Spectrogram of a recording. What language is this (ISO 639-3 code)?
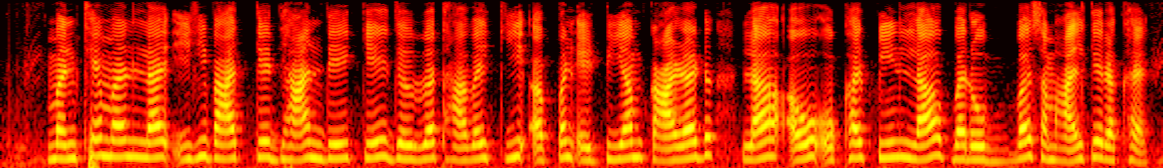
hne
